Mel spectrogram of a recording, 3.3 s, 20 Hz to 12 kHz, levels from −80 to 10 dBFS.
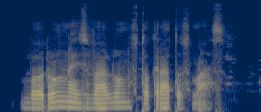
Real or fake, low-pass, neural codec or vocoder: real; 10.8 kHz; none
